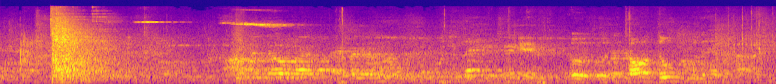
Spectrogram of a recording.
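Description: Several men talk and call out in a large, echoing room.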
